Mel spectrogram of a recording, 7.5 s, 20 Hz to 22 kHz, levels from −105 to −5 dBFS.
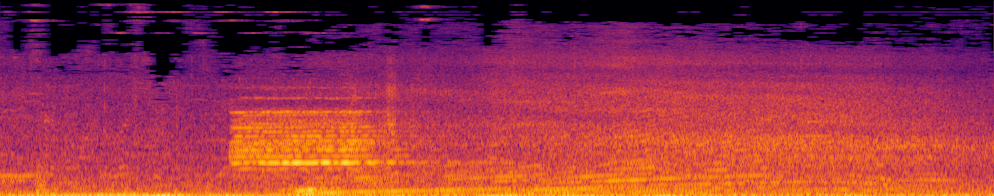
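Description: Generation loss runs right through: the sound is swirly, hollow and smeared, with blurred attacks, likely from around seven WMA passes at something like 96 kbit/s.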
